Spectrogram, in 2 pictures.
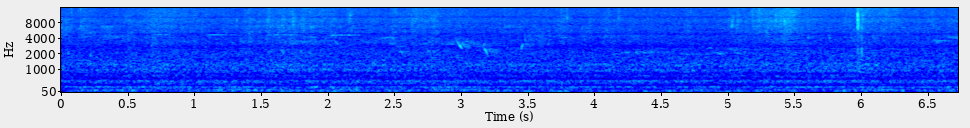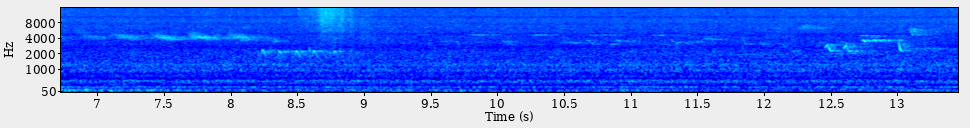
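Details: Beekeeper collecting a large honey bee swarm from a tree in rural Tuscan Maremma in spring: a loud, unbroken low buzz for the whole stretch, with occasional faint bird calls above it.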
